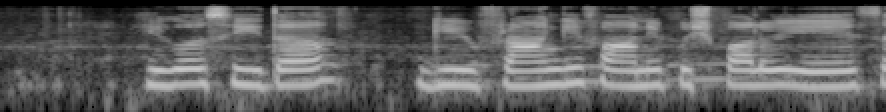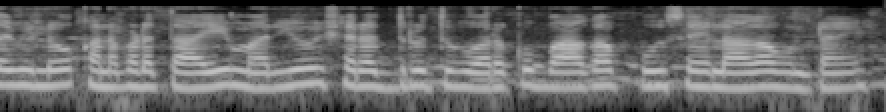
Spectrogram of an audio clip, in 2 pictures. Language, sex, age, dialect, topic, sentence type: Telugu, male, 25-30, Telangana, agriculture, statement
